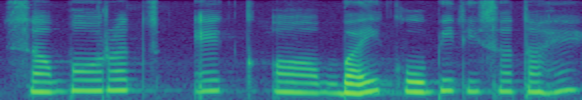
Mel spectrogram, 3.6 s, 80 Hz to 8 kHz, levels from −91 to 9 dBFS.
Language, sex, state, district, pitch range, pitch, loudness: Marathi, female, Maharashtra, Washim, 255-285 Hz, 270 Hz, -18 LUFS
